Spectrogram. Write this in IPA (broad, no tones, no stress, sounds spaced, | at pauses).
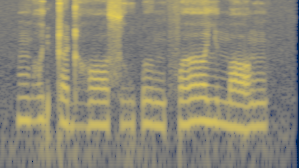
m ɔ̤ ɾʲ ə̰ ʈ ʌ ɖʱ ɔː s ṳ ʔ ʊː ŋ f ʌː lʲ ʊ m ɒ ŋ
